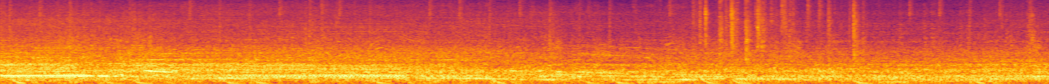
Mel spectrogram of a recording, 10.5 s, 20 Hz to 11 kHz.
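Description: BMW E30 325i's 2.5-litre straight-six engine running, heard from inside the cabin on track. Its note falls over the first six seconds or so, and a few sharp clicks come about seven to eight seconds in.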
